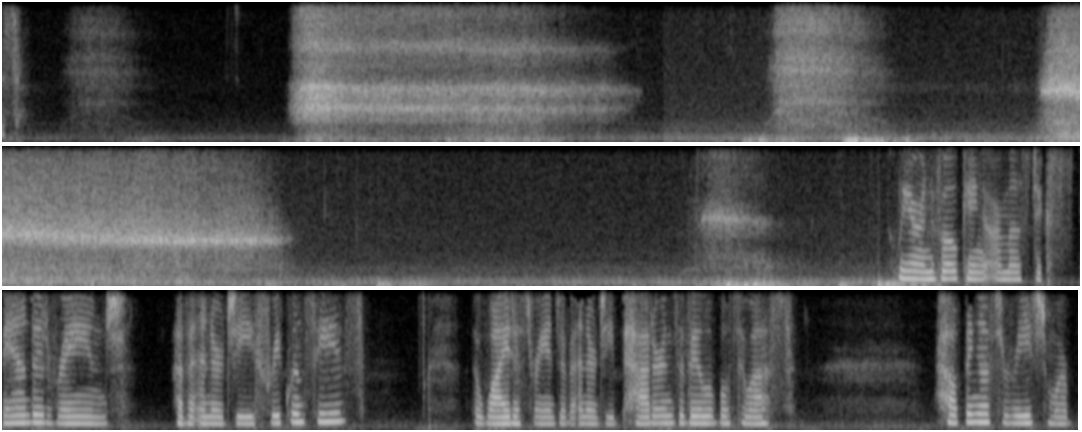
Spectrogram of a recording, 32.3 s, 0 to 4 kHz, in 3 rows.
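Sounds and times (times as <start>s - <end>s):
low constant hum: 0.0s - 32.3s
person breathing deeply in through the nose and out through the mouth: 0.6s - 1.5s, 2.9s - 6.4s, 7.6s - 9.0s, 10.4s - 13.8s, 17.7s - 18.8s, 29.7s - 30.8s
speech: 19.8s - 22.7s, 23.3s - 25.1s, 26.3s - 29.4s, 31.0s - 32.3s.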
